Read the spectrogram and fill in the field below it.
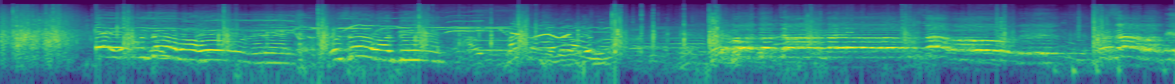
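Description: Men clap their hands.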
